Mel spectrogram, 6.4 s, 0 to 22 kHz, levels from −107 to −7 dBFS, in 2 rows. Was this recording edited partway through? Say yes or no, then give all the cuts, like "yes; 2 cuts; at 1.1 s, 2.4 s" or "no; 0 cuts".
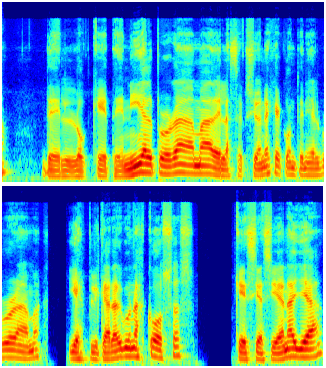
no; 0 cuts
